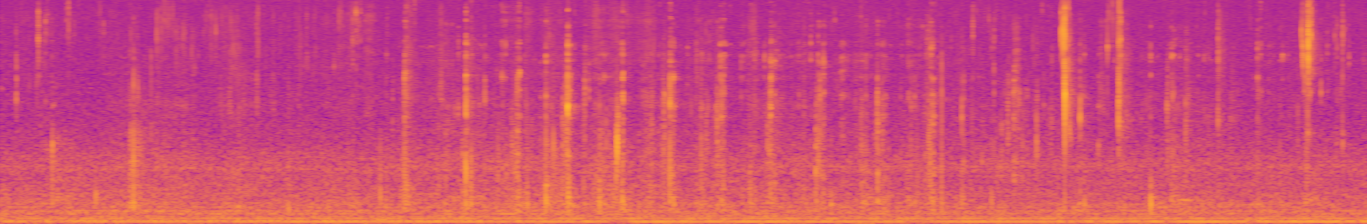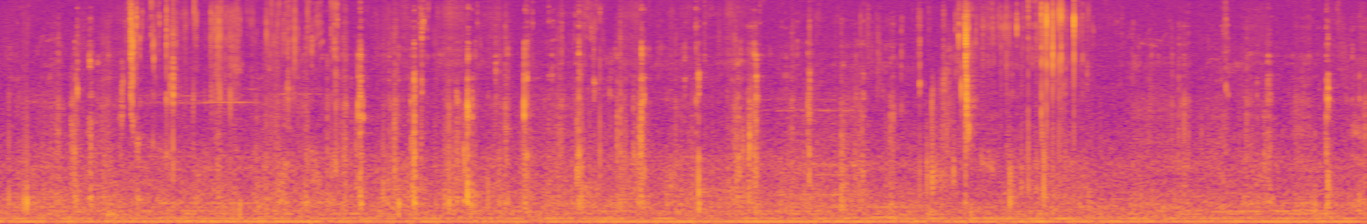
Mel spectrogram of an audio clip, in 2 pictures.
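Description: Close-miked mouth sounds of a person biting and chewing a salmon-wrapped shrimp sushi, with many short crunches and wet clicks, over a faint low hum.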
